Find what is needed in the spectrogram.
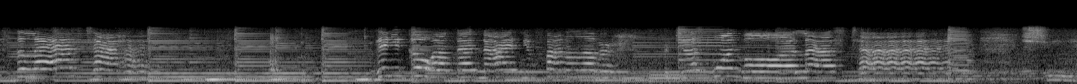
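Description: Acoustic-electric guitar strummed in a song, with a singer's voice over it; a held note wavers with vibrato near the end.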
